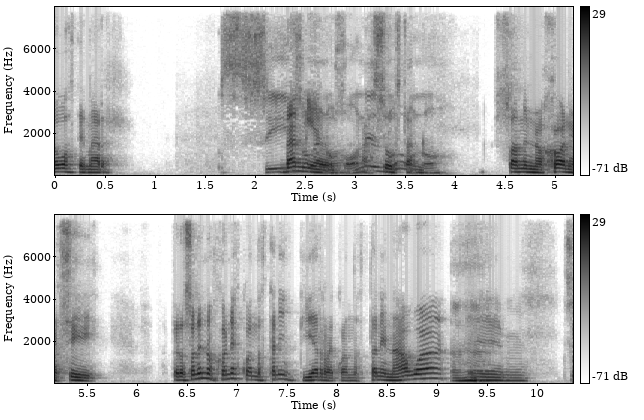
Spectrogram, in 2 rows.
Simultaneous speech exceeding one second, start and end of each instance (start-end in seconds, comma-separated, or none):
2.2-3.7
